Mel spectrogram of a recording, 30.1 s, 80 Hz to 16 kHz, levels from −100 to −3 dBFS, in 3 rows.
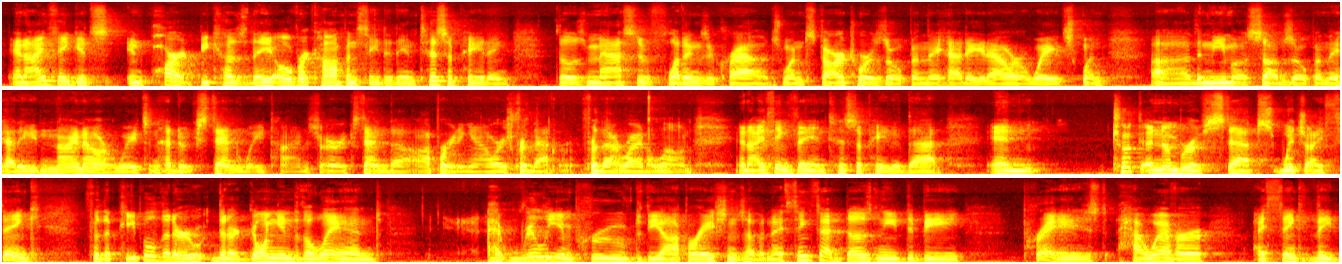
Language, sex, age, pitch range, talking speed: English, male, 30-49, 110-130 Hz, 200 wpm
